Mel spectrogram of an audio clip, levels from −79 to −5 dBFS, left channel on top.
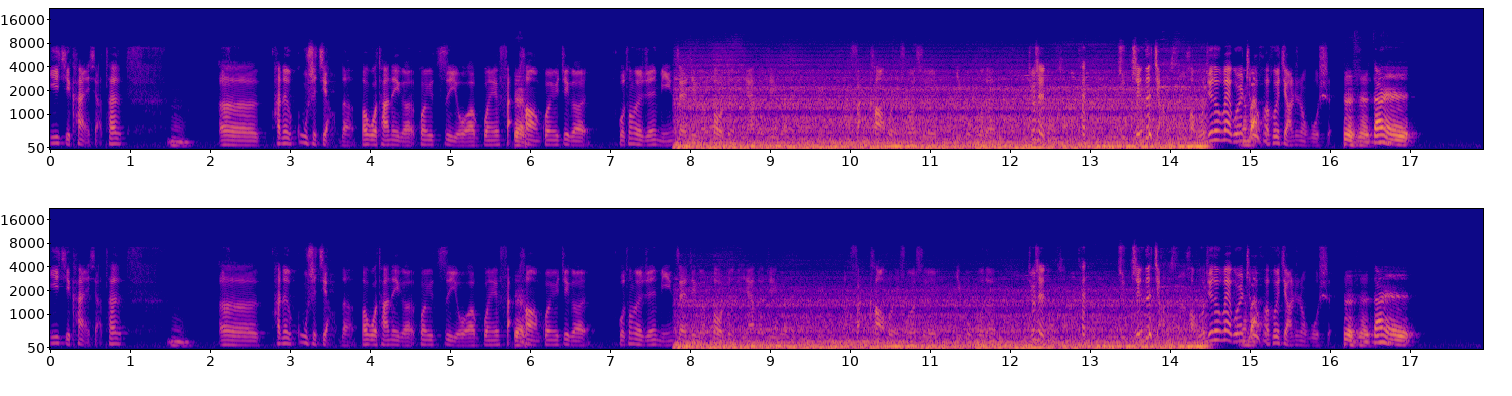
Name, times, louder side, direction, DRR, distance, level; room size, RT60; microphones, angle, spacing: voice 1, 0.0-1.4 2.1-6.7 7.1-9.3 9.9-13.0 13.4-16.0, left 3 dB, 20° left, 0.5 m, -38 dB
sound 1, 7.8-14.5, left 2 dB, 75° left, 1.2 m, -31 dB
voice 2, 16.2-17.0, left 4 dB, 50° left, 1.0 m, -31 dB
17.5 x 11.0 x 2.2 m
head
